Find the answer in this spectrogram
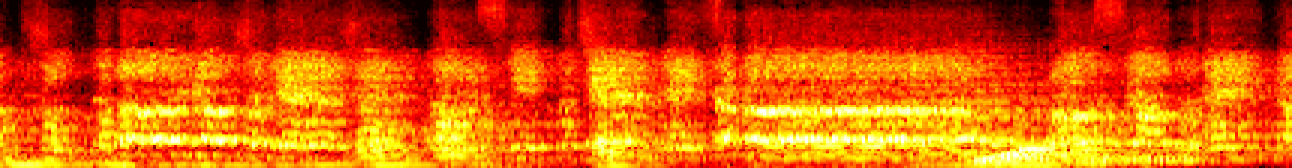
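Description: Choral music with orchestral accompaniment, sustained voices over a dense instrumental backing, with a rising glide low in the texture near the end.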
